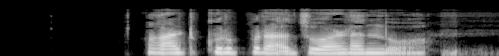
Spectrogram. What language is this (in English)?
Pashto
